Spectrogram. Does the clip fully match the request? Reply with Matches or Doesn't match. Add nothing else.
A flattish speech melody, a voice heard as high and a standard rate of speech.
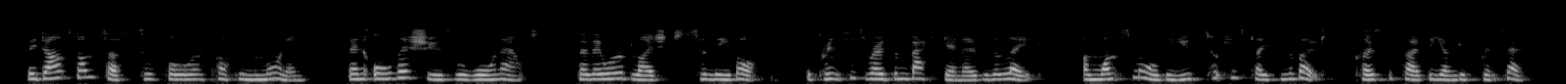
Matches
